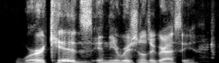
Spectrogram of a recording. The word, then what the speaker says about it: Degrassi: He mispronounced Degrassi. Degenerous.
